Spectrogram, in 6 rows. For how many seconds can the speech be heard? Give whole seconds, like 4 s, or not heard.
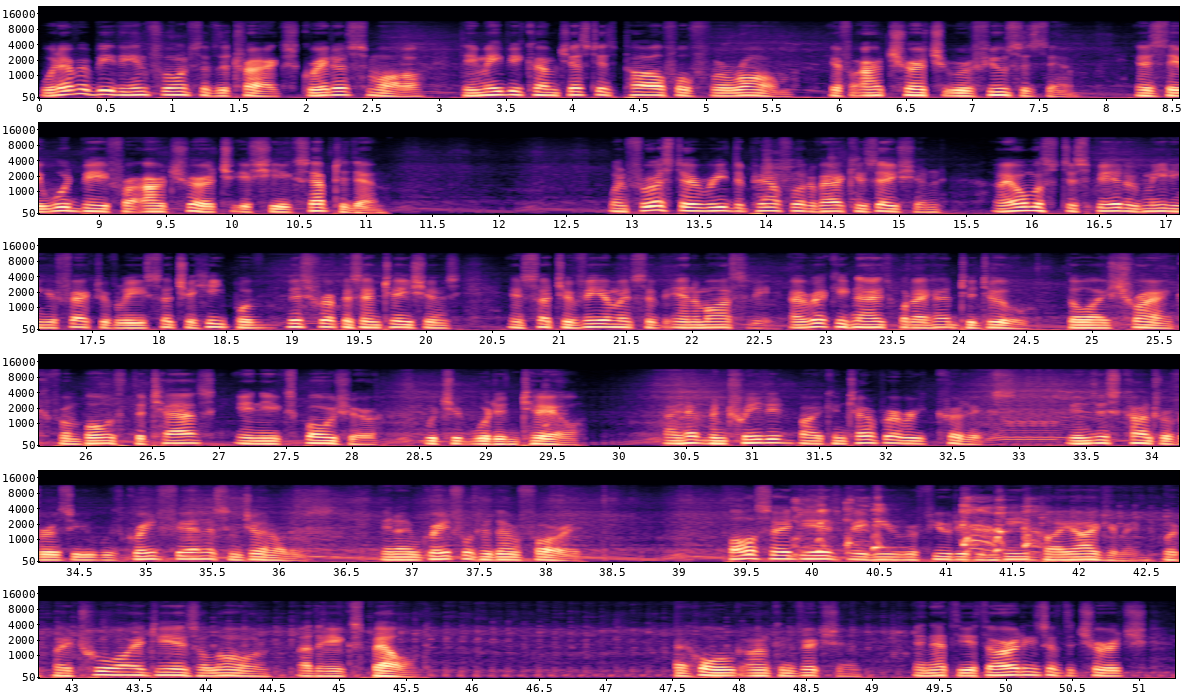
46 s.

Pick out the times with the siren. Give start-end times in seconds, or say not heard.
not heard.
